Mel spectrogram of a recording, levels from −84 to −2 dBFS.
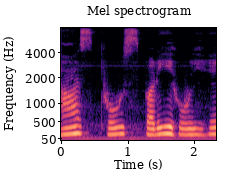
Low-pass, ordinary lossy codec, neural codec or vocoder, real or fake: none; none; none; real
